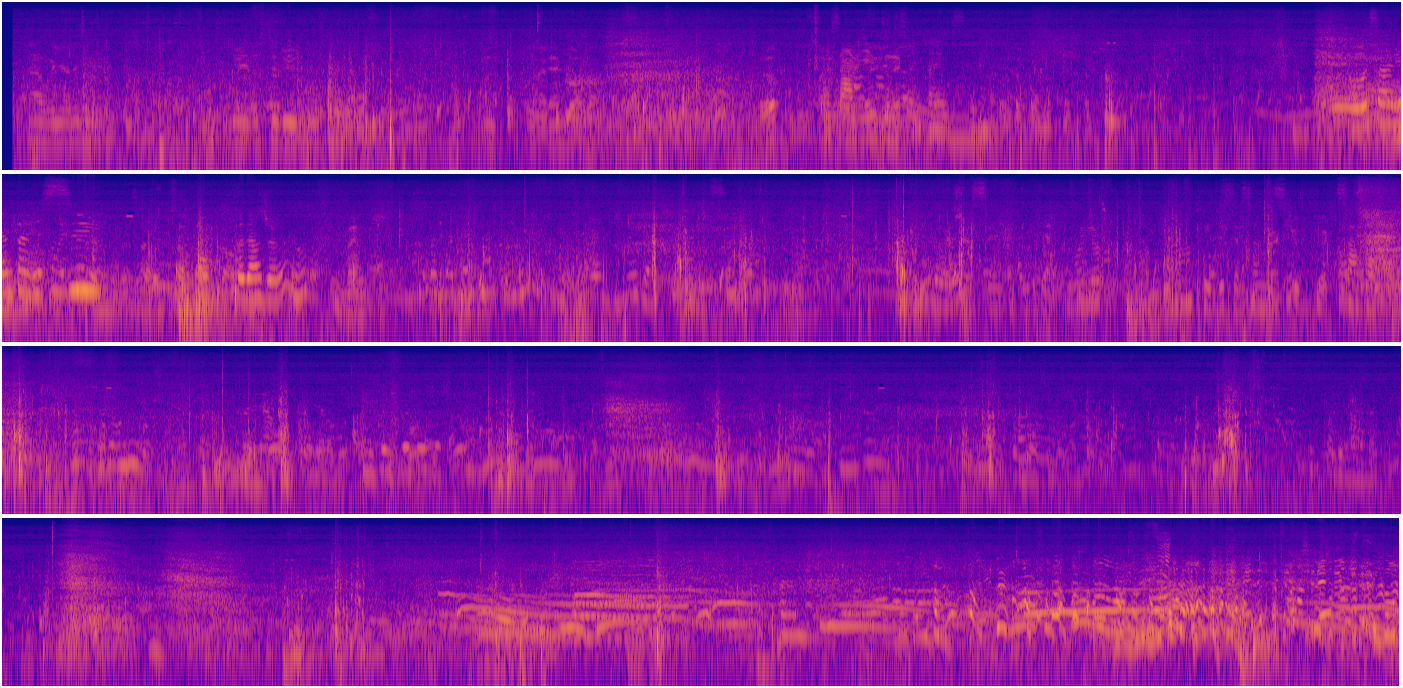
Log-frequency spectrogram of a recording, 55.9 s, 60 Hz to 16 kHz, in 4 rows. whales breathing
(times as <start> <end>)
5.8 7.6, 12.8 13.9, 34.0 36.2, 42.4 51.6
